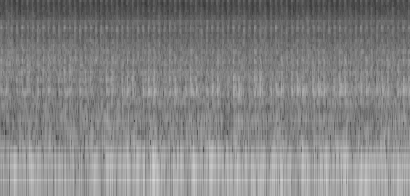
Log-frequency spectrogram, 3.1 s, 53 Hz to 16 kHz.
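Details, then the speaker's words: Nissan NV350 diesel van with strong engine vibration and no check engine light: uneven idle with a lumpy low thump about three times a second, shaking the engine; compression leaking past a torn injector washer causes the rough idle. "mga ganitong pangangatal or palya mga Bossing unahin naung injector ang Ich check ng injector natin dito sa manual Trouble shooting"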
